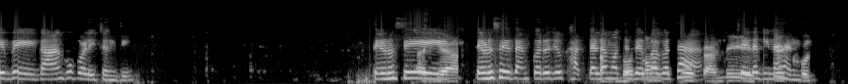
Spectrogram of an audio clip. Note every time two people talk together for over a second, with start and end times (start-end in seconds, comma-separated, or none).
6.0-7.8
